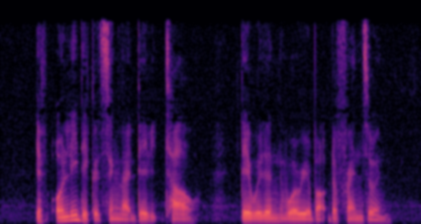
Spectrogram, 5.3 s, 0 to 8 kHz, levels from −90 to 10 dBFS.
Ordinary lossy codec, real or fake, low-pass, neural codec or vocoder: MP3, 48 kbps; real; 7.2 kHz; none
